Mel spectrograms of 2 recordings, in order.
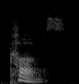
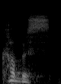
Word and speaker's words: cubs: a different phenomenon here the S at the end of the words is pronounced more like a z than an S Cubs not cubus right Cubs not cubus right the SES some voice because the preceding sound BBB is a voiced consonant so we say Cubs Cubs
